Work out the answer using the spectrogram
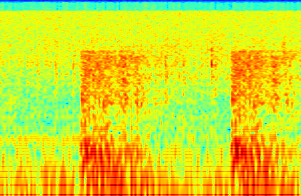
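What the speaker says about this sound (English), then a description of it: "it's gonna take an extra shot to kill this guy because I left it too long since I last shot him" Two loud, sharp gunshot blasts from a weapon fired at a biter in the Factorio video game, each with a short decaying tail, spaced about a second and a half apart over a low game background, with no talk.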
